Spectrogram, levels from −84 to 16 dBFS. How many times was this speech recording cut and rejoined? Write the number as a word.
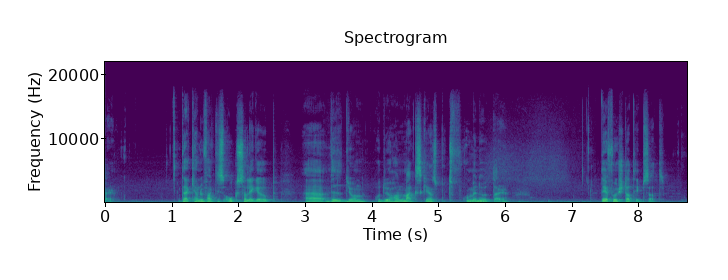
one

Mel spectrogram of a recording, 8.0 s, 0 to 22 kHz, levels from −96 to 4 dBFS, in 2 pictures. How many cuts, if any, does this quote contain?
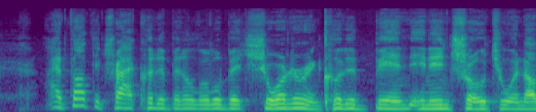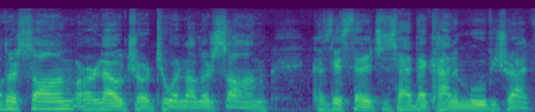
one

